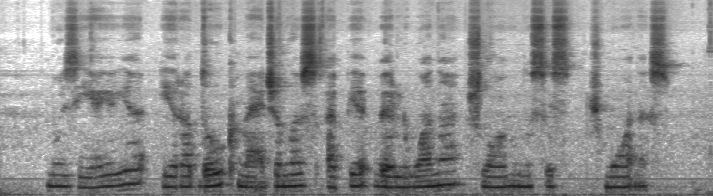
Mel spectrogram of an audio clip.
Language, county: Lithuanian, Alytus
